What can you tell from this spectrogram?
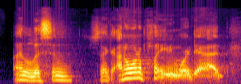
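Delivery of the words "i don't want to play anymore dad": put-on weepy, tearful, crying child's plea. Retelling a daughter's words in a parking lot: imitating a crying daughter.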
